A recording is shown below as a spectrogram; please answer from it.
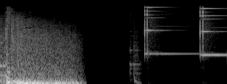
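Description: The last low hit of a Bollywood dance track, cut off sharply a little under a second in; after a brief silence, a bright chime strikes and rings down, the first note of a logo jingle.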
